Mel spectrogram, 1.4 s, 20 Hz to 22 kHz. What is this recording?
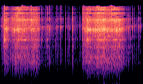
Glass marbles shaken in a small Pyrex bowl. Bright, glassy, grainy sound. Close miked with Rode NT-5s in X-Y configuration. Trimmed, DC removed, and normalized to -6 dB.
shake, bowl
